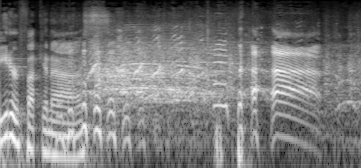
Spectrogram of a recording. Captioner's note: audience laughs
